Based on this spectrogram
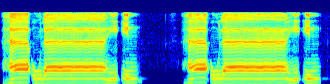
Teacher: التسهيل للأولى، والضغط والتوضيح وقطع الصوت يكون على الثانية. هؤلاء هذه مسهلة، إن هذه محققة.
